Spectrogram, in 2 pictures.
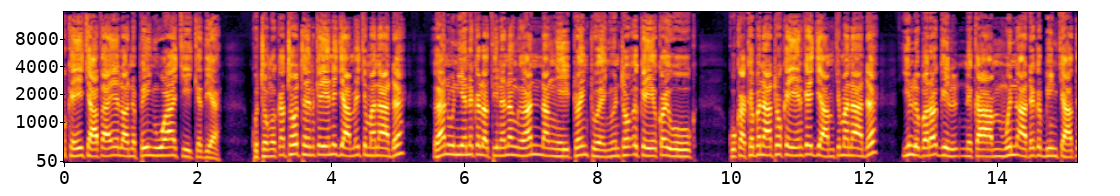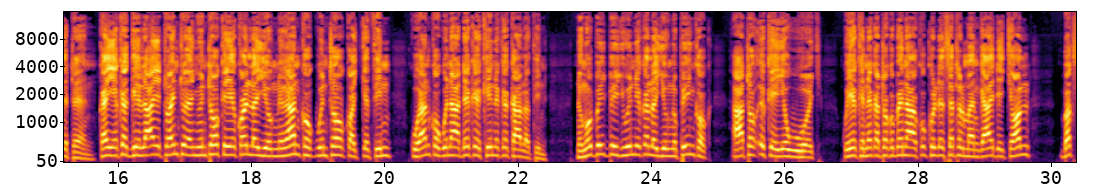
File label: dinka; Essential vaccinations Australians may need when travelling overseas; SBS Dinka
